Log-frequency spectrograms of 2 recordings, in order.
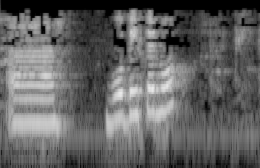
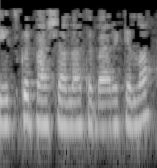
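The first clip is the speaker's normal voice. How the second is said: normal talking voice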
